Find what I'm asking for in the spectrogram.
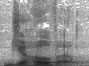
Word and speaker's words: Jehovah: It's traditionally pronounced Jehovah, occasionally now Yahweh.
